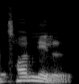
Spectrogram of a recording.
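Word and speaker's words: 천일: भएको छैन इल है यो छन्इल हुन्छ यो छनिल अब छिटो भन्दाखेरि चाहिँ अब छनिल गर्ने छन्इल हो तर छिटो उच्चारण गर्नु पर्यो भने चाहिँ छनिल गर्ने ओके ल त्यस्तै 1002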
